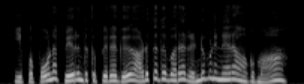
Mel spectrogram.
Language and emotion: Tamil, fearful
